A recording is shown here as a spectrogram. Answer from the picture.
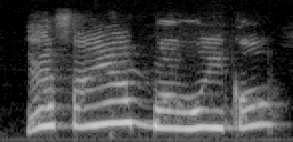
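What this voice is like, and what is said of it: Cartoon character voice impression. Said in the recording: “I really thought Rocky and Bullwinkle were in the fucking chat. That was a damn good impression ... If I close my eyes, it sounds like Rocky and Bullwinkle are on this podcast.”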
